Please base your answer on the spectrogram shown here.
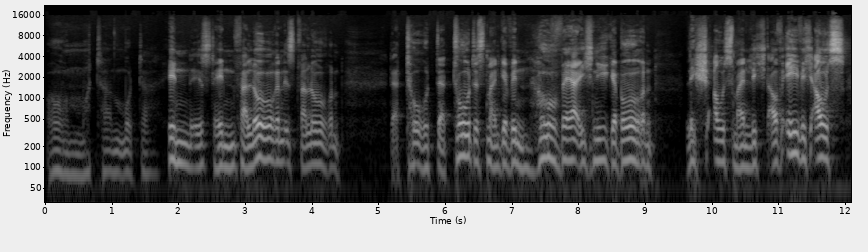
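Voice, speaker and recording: A man voicing a young woman in grief, despairing and defiant, in a dramatic poetry recitation. His delivery swings between hushed lament and loud outcry. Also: fairly low pitch, takes it slowly.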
